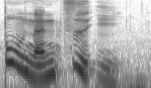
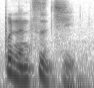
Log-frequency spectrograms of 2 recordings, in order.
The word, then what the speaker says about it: 不能自已: 我们说一个人可能没办法控制呢，叫做不能自已。 – 对啊，那你念成什么？ – 不能自己。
